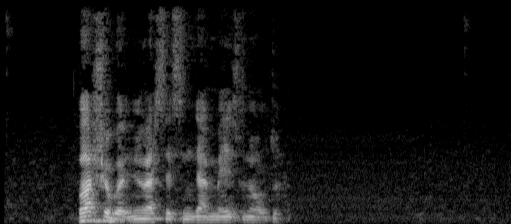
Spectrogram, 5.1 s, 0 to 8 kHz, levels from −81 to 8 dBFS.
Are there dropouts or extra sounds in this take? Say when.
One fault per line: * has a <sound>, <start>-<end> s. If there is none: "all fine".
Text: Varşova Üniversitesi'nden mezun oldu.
all fine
